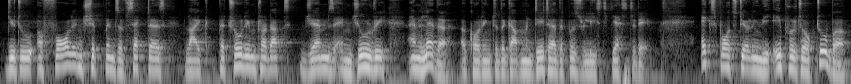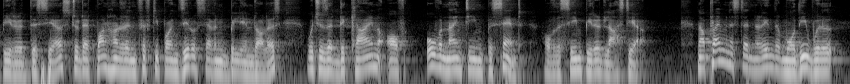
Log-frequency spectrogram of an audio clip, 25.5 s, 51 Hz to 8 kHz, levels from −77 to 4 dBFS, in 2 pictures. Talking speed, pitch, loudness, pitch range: 135 wpm, 115 Hz, -19 LUFS, 105-130 Hz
